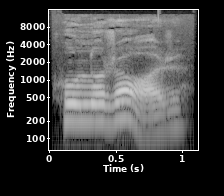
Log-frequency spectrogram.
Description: Ladda ner uttalet
Uttal: [honor'a:r]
